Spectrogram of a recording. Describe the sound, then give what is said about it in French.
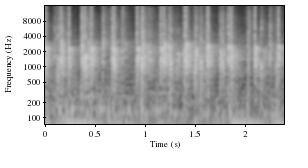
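Group applause closing a show as the hosts thank their listeners: many sharp, distinct claps in a loose, fairly loud rhythm, with no voices over it. “Alors je propose qu'on s'applaudisse tous ensemble et qu'on applaudisse, attendez, les auditeurs”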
